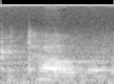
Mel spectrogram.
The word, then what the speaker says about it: Catawba: No, there is a little difference, but then we use a Catawba worm, and we pronounce it Catawba, but it isn't spelled that way.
